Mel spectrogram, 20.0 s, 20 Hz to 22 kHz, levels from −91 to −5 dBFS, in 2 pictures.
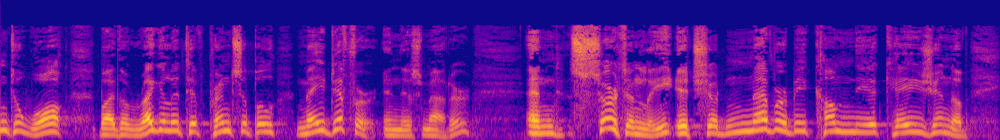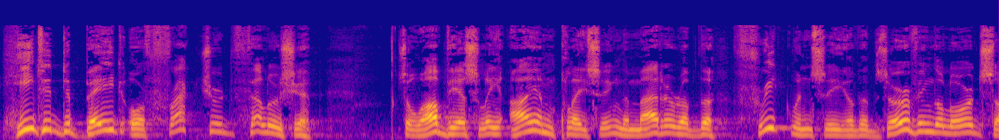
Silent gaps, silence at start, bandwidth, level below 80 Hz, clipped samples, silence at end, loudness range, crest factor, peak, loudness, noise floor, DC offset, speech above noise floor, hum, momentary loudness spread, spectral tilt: none; 0 s; 11.5 kHz; -66 dBFS; under 0.1%; 0 s; 4 LU; 20 dB; -4 dBFS; -26 LUFS; -62 dBFS; under 0.1%; 36 dB; none; 11 LU; -4.5 dB/octave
